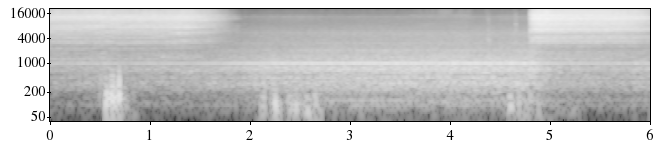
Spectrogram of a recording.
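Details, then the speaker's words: 220V plasma cutter after replacing its faulty power plug. A steady loud hiss with a thin constant whistle and no sputtering or dropouts while test-cutting scrap metal; it cuts normally. "so it looks like it works we're back in business with the plasma which is nice"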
